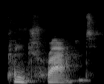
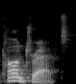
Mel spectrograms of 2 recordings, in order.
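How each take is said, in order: First: The stress is on the second syllable. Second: The stress is on the first syllable. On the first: It means to shrink or tighten. "the emphasis is on the second syllable" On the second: It is a business agreement. "Are you talking about work and business? That's a different different word"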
